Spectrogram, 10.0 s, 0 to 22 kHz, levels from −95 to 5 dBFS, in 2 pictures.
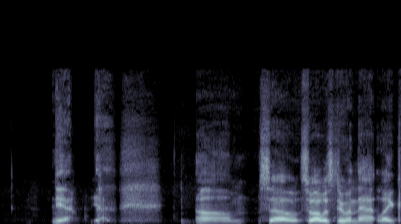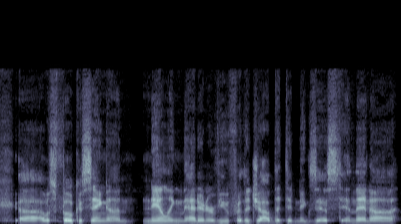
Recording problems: thin; very; fading below 350 Hz

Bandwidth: 15 kHz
